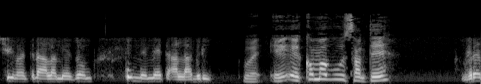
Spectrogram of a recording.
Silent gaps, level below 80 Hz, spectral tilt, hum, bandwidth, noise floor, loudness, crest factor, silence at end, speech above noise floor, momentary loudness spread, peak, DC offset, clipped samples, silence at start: none; -70 dBFS; -5 dB/octave; none; 11.5 kHz; -57 dBFS; -20 LUFS; 18 dB; 0 s; 37 dB; 10 LU; -4 dBFS; under 0.1%; under 0.1%; 0 s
